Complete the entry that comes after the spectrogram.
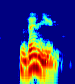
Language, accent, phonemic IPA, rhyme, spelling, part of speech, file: English, Southern England, /ˈvɛnjuː/, -ɛnjuː, venew, noun, LL-Q1860 (eng)-venew.wav
- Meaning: 1. Archaic spelling of venue 2. A bout, or turn, as at fencing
